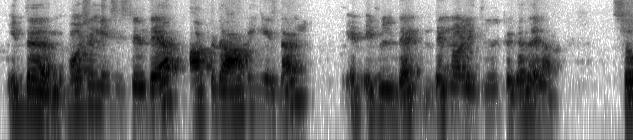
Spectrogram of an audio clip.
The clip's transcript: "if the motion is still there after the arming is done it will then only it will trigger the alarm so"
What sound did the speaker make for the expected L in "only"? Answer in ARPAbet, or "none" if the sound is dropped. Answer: none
